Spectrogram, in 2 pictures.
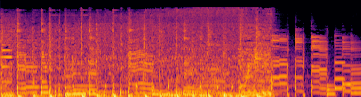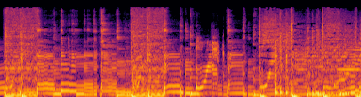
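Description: Background music that runs busy and steady, with a short break of about a second a little after four seconds in, where the bass and beat drop out before coming back.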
